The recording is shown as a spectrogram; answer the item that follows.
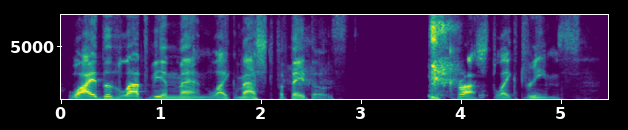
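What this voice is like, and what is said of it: Borat-like put-on accent. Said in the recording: “Why does it sound like Borat?”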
